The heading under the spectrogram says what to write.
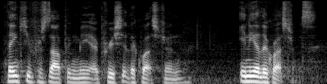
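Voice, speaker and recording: A man presenting a technical talk to a live audience, quick and casual, joking about himself. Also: medium pitch, mellow. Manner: fast, casual, self-deprecating. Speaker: meetup presenter. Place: meeting room with an audience.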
